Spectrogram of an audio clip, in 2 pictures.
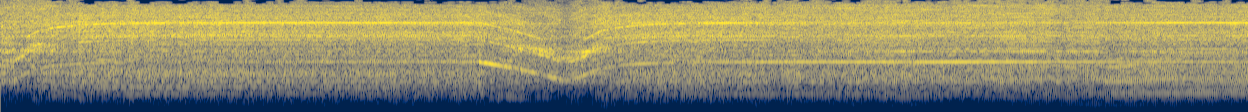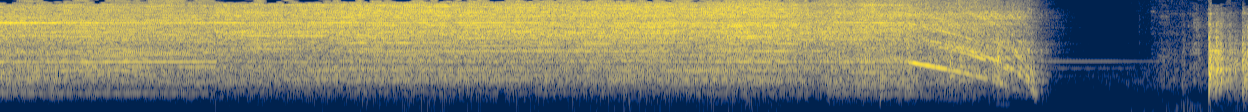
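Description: Circular saw cutting through the edge of a plywood panel: the motor comes up to speed at once and runs with a steady high whine, its pitch dipping once about three seconds in and recovering. Near the end it winds down with a falling pitch and stops.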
